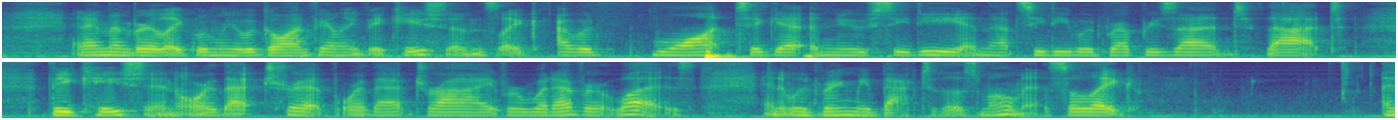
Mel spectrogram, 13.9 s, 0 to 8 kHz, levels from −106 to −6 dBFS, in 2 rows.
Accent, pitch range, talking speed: American, 120-175 Hz, 210 wpm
